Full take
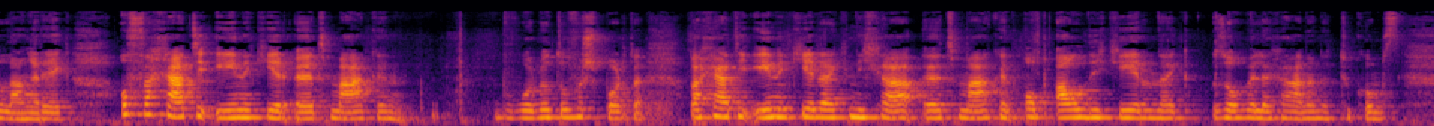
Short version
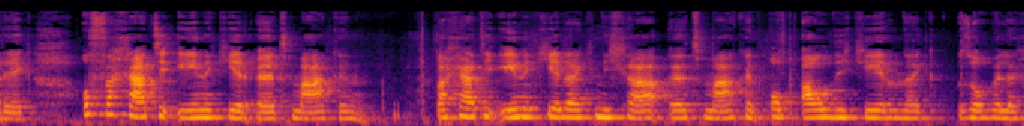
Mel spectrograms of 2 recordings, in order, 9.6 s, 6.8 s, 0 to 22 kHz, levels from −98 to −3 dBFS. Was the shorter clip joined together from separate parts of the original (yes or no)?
yes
